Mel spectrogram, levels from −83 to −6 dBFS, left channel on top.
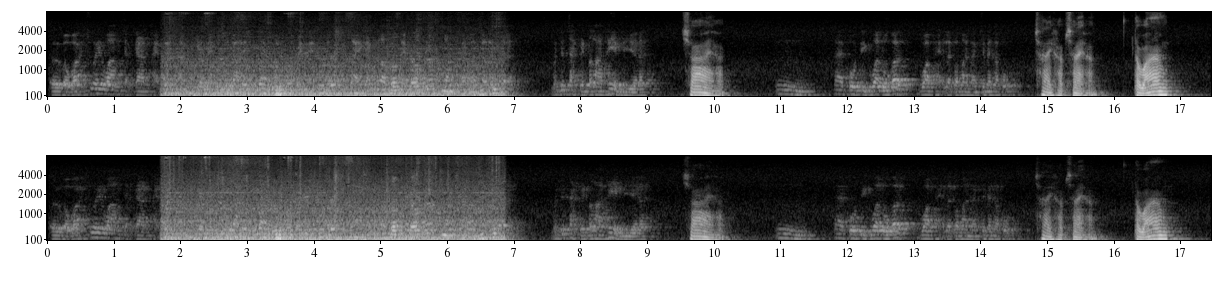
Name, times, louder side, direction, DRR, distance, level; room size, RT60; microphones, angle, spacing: voice 1, 0.0-7.2 7.6-9.0 10.9-11.4 11.8-14.5 16.7-16.8, left 1 dB, 65° left, -4 dB, 5.7 m, -43 dB
sound 1, 1.7-6.9, right 2 dB, 85° right, 1.5 m, -29 dB
voice 2, 9.5-10.2 14.8-15.8 16.3-16.8, left 3 dB, 45° left, 15 dB, 0.6 m, -26 dB
17.5 x 11.0 x 5.5 m, 0.82 s
head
